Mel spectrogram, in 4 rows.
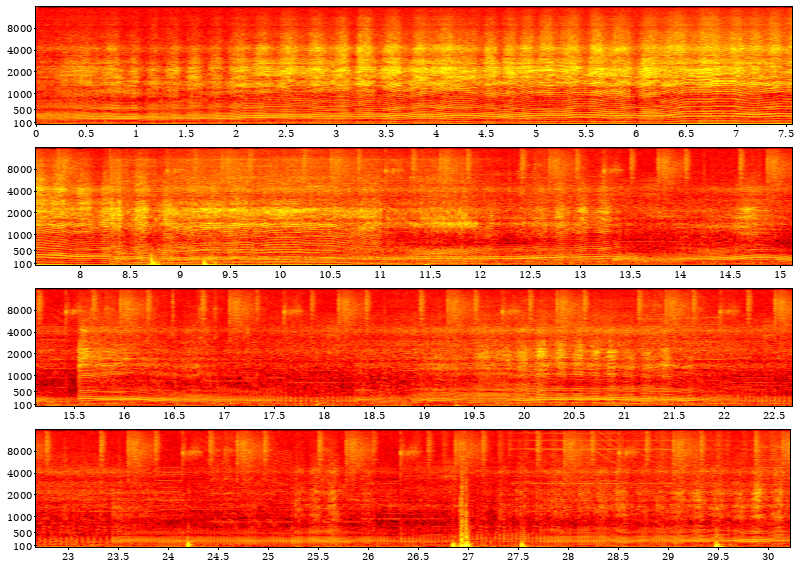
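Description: Yamaha WR155R single-cylinder trail bike engine revving up and down over and over as it climbs a muddy, slippery hill. A few sharp thumps from jolts over the ruts, two about nine seconds in and more near the end.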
